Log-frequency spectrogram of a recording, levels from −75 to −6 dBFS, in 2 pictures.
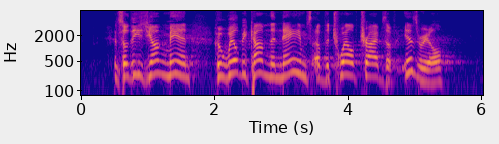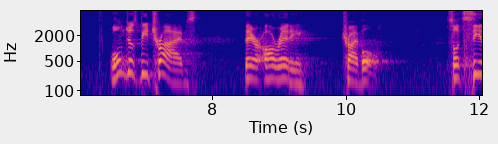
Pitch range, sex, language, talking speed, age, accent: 170-215 Hz, male, English, 135 wpm, 40-59, American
